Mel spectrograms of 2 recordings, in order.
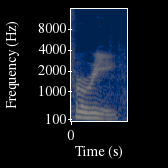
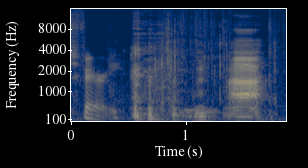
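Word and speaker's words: Faerûn: from the land of Faerû. Now, I say Faerû because I really don't want to pronounce it as fairy.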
